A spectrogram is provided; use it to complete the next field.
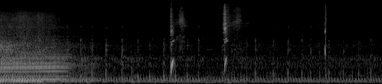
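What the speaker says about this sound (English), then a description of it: "he's at it again with a chainsaw" A chainsaw in The Sims 3 video game snarls loudly at first, then drops to a steady buzzing drone with a few sharp revving spikes, heard alone without talk.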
